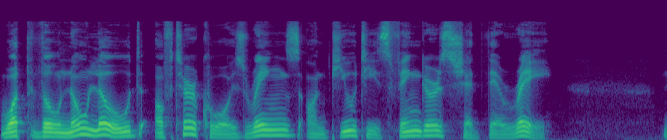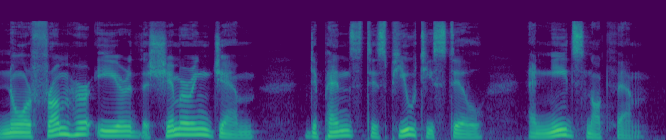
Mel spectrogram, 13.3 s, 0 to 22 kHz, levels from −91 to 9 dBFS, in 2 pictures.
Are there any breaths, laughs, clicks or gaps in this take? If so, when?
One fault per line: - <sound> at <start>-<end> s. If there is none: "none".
none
